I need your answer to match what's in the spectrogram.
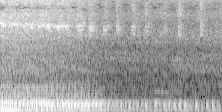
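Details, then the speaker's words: Honda CR-V: loud, raspy rev falling to idle with rapid puffing chuff from an exhaust leak where the pipe separated at the flange after the cat, three bolts rotted; a belt tensioner squeak is also present. "Got a Honda CRV. Think it has a little exhaust noise. See if I can rev it up for you."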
